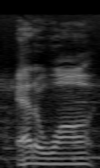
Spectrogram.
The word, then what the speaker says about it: Etowah: I'm Dwayne from Cleveland, Tennessee, and it's pronounced Ocoee, Etowah, and Hiwassee.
